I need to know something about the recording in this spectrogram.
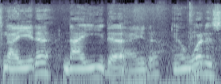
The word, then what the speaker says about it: Naida: Did I pronounce that name right? It's Naida.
